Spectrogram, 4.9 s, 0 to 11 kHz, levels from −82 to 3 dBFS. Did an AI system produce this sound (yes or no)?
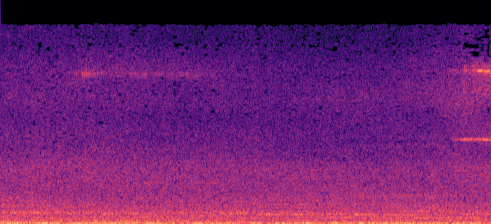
no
